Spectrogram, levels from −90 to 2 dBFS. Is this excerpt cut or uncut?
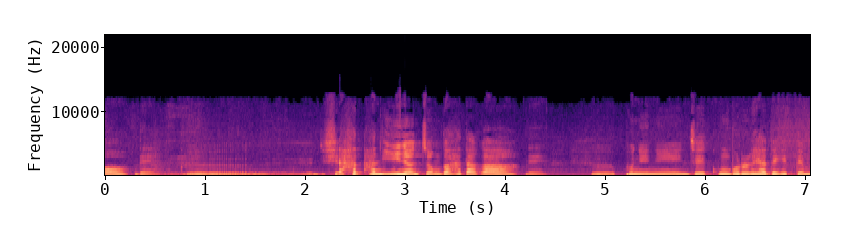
uncut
